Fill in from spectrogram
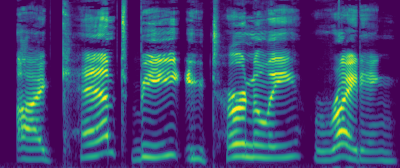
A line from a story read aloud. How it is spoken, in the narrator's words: growled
